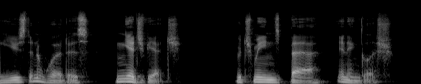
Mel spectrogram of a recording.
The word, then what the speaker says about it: niedźwiedź: An example of this digraph being used in a word is niedźwiedź, which means bear in English.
